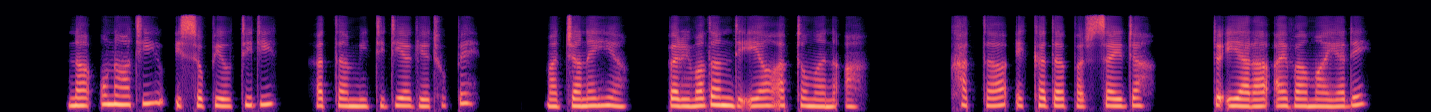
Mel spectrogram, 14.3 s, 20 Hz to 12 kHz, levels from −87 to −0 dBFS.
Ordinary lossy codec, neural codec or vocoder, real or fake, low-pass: MP3, 96 kbps; codec, 16 kHz, 0.2 kbps, FocalCodec; fake; 7.2 kHz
